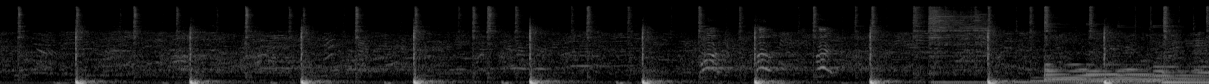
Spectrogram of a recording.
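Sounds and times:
audience chatter: 0.0s - 12.0s.

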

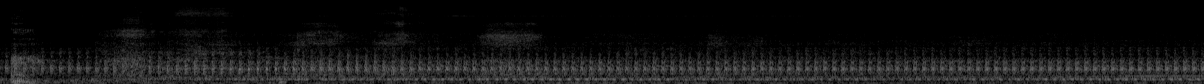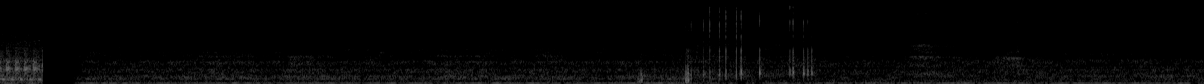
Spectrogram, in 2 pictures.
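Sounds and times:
machine hum with flutter: 0.0s - 24.0s.

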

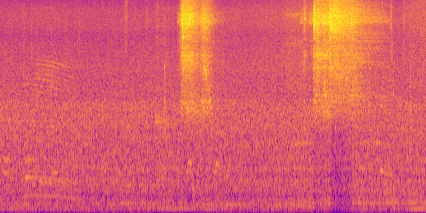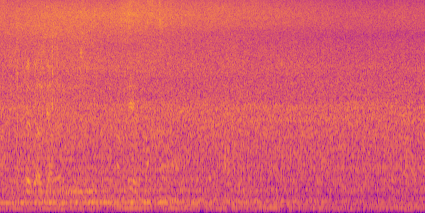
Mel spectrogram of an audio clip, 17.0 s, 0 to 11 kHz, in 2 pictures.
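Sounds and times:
diesel bus engines idling: 0.0s - 17.0s
air brake hiss: 3.6s - 4.5s, 6.0s - 7.8s.

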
